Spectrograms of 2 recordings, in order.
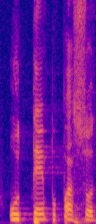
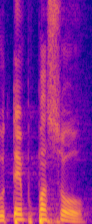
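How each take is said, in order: First: Said in the usual way. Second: "O tempo passou" declared louder, stress on "tempo"; declared line. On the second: Shown as a demonstration. Pastor leading the congregation in a declaration, louder proclaiming. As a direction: proclaim "O tempo passou" for all to repeat, leaning on "tempo". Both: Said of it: "Declare comigo".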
